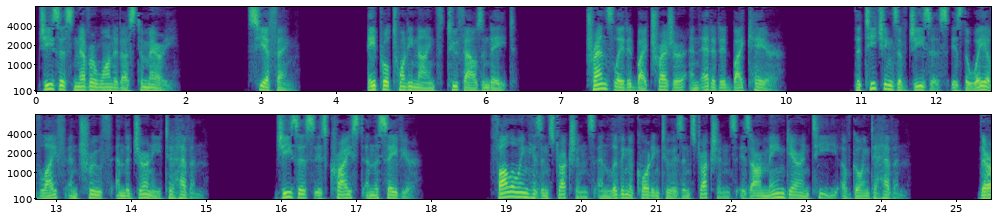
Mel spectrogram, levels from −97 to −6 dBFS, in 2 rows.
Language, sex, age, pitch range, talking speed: English, male, 40-59, 90-120 Hz, 135 wpm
